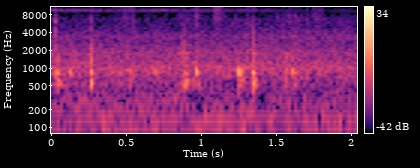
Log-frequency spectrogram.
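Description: Several light, irregular taps over a low rumbling background.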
